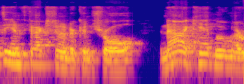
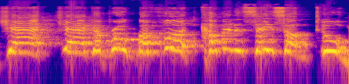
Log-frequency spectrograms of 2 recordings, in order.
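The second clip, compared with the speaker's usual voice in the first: play-acted, very high, shrill screaming yell. Retelling how a coach with an injured foot yelled: imitating someone screaming. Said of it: "he's screaming".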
